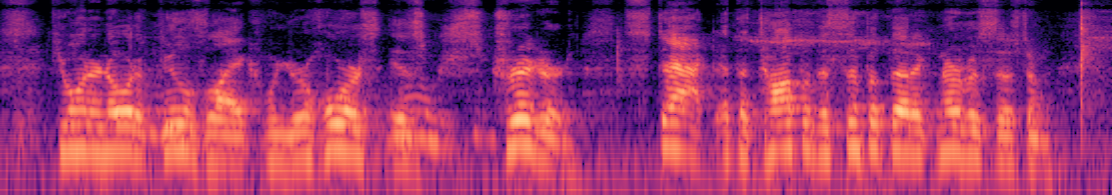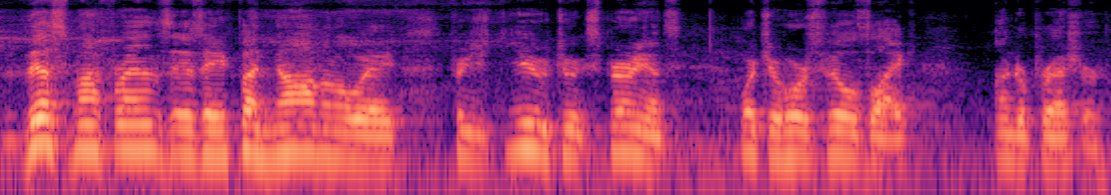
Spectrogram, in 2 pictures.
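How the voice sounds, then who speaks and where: A man giving a casual motivational talk to camera, emphatic, pausing and repeating phrases. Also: on the high side, a bit bright, slight background noise. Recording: music behind the voice.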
